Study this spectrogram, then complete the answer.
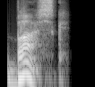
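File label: "bosk", British English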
